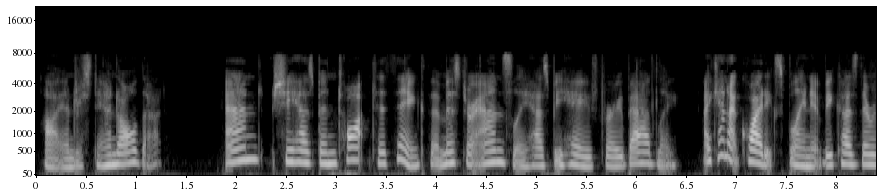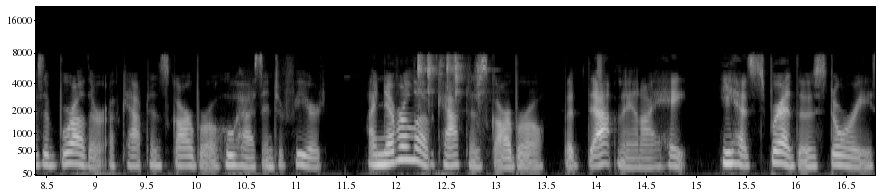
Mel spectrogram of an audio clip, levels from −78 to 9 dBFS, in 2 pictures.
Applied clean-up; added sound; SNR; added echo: none; Cutlery, silverware; 12 dB; none.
